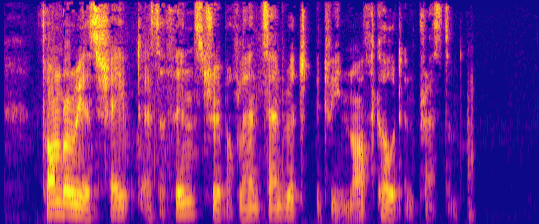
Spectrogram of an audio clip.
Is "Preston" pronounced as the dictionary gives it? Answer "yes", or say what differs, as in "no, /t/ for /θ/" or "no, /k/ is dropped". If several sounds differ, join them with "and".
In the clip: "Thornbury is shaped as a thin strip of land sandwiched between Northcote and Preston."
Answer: yes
